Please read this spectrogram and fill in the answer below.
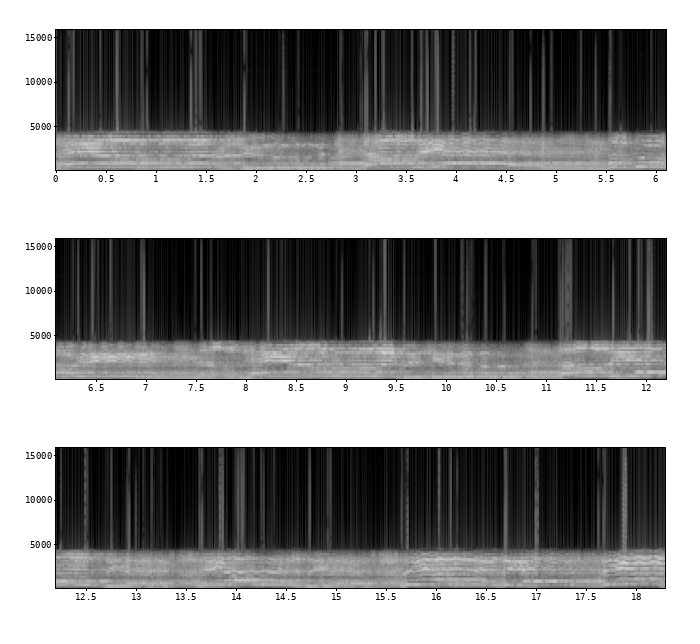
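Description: A woman singing live over a grand piano accompaniment, amplified through a large concert sound system and recorded from within the crowd. Her long held notes waver with vibrato over sustained piano chords.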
